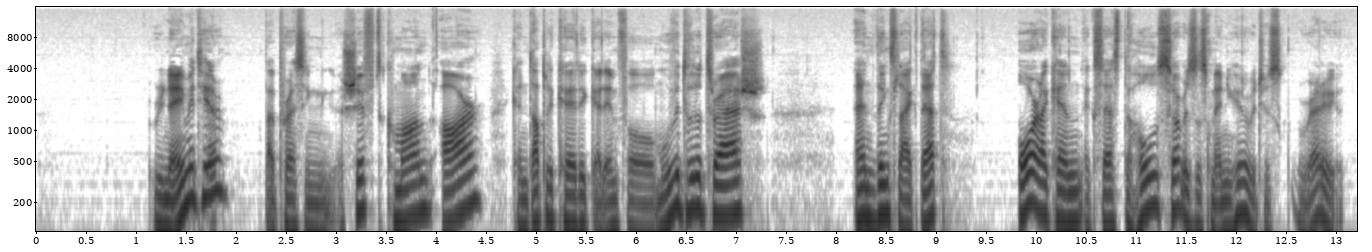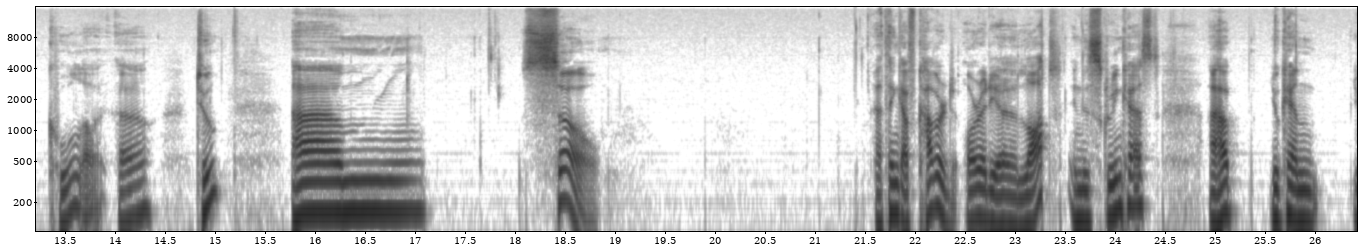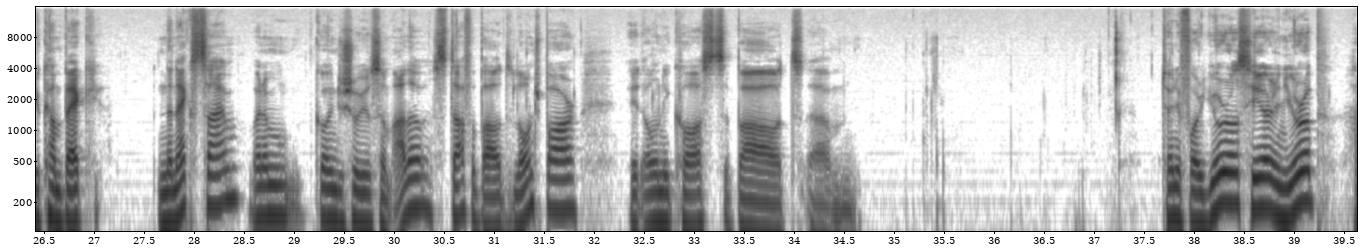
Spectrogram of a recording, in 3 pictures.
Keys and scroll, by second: 28.0 super+Tab.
